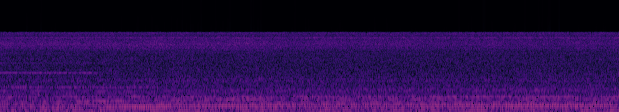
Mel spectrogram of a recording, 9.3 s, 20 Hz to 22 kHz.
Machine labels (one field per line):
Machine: fan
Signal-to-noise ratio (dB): -6 dB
